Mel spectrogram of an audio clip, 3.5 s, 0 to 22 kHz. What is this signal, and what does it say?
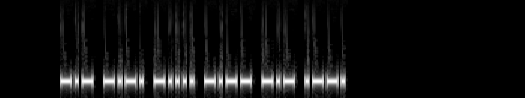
Morse code, heard as a keyed tone, about 46 wpm, 700 Hz. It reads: KC6YKP
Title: USA Call Signs - 6 Characters - 6x Character Spacing - 50wpm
